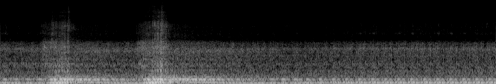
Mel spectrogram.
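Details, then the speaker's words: 1988 Ford F250 6.9 IDI diesel after tightening the old battery positive cable to fix a no start: two quick throttle blips rise and fall cleanly, then a steady fast idle; normal rev and idle. "You got to love the old IDI rumbling. It's popping along like that. That's that fast idle fit."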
